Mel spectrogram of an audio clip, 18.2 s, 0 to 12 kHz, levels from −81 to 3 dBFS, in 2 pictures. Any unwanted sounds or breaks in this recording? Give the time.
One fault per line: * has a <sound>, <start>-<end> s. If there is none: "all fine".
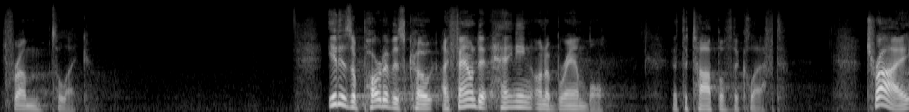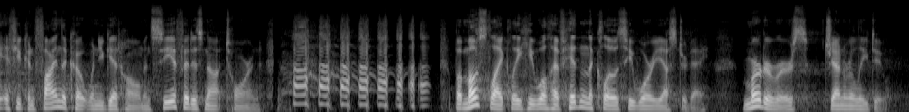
* has a laugh, 11.9-13.4 s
